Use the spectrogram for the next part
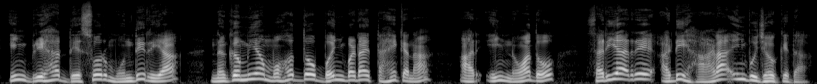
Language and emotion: Santali, surprised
